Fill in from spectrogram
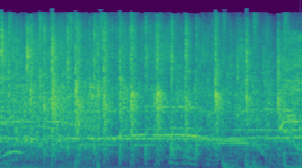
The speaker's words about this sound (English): Can we clap it up one time, please?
